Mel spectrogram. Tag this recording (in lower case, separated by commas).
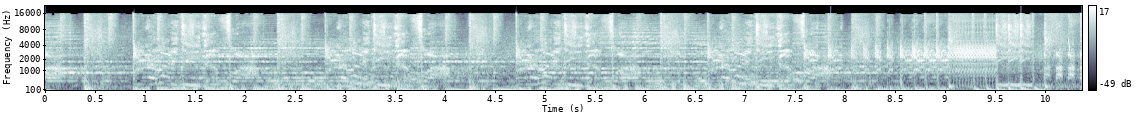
techno, electronic music, music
